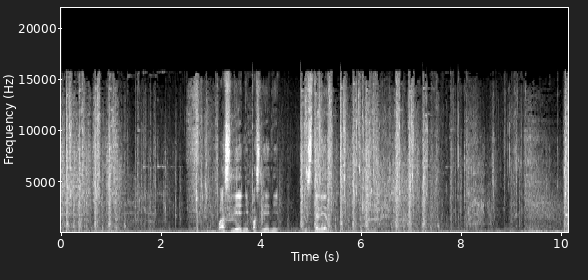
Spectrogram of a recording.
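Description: Guns fire in quick bursts of sharp shots.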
